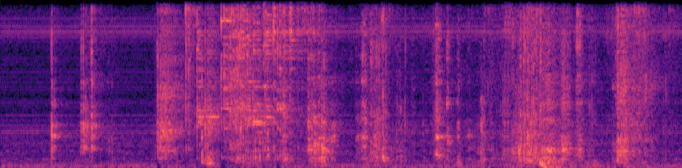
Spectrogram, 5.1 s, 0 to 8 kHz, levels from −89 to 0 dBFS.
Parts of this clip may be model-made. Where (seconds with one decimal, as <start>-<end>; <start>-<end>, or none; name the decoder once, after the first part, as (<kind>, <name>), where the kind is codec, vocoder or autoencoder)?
none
